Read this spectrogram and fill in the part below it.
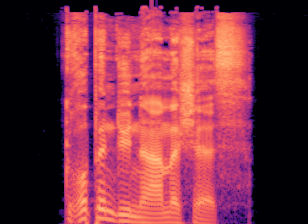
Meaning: strong/mixed nominative/accusative neuter singular of gruppendynamisch
- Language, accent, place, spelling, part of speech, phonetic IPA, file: German, Germany, Berlin, gruppendynamisches, adjective, [ˈɡʁʊpn̩dyˌnaːmɪʃəs], De-gruppendynamisches.ogg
